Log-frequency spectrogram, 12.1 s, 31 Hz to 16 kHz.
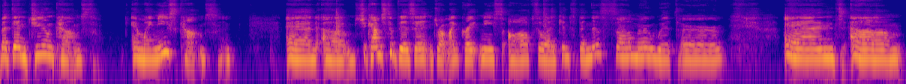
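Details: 55-year-old man, neurologist unsure if Parkinson's disease, cervical dystonia or both; tremor in voice, head and hands since about January 2024, worsening; on carbidopa-levodopa and neck Botox injections; finding: voice tremor.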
